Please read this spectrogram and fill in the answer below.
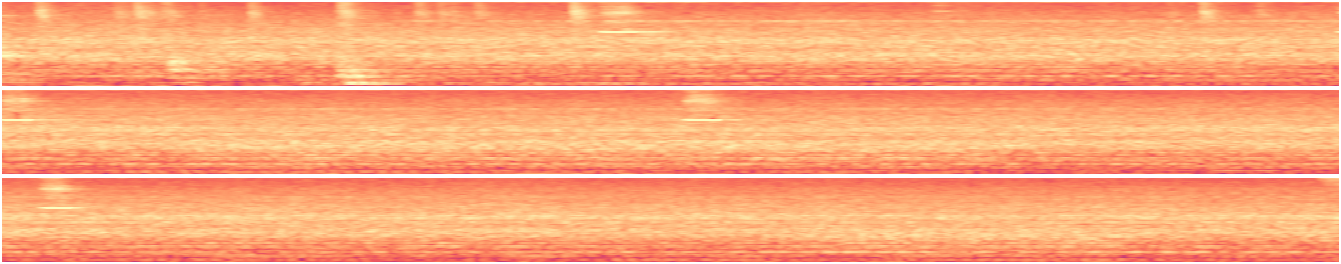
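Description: Kone EcoDisc machine-room-less traction elevator car travelling down, a steady hum inside the cab. A short, faint high beep sounds about every three and a half seconds, four in all, as the car passes each floor.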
